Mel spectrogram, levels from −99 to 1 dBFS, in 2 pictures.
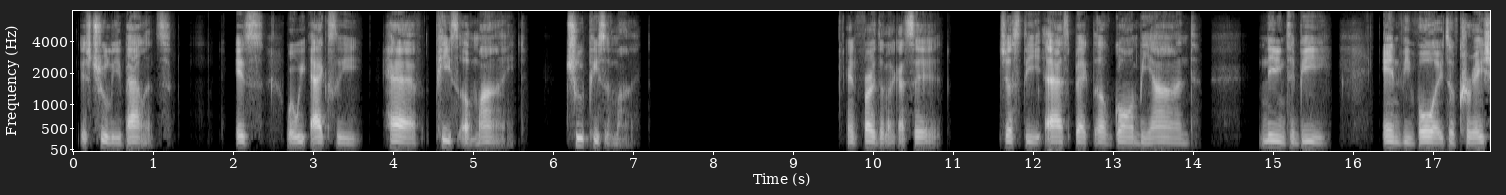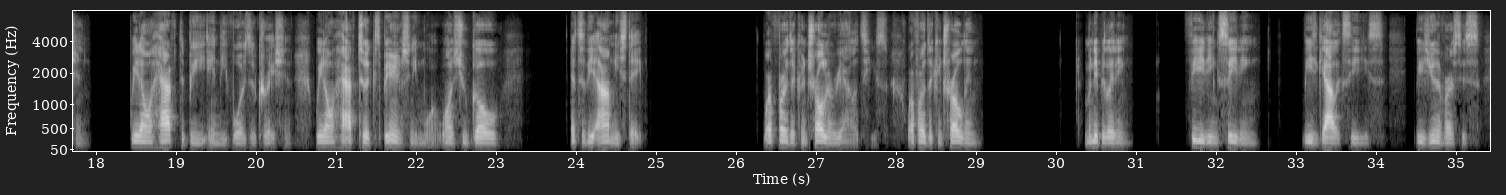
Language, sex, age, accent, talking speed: English, male, 20-39, American, 120 wpm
